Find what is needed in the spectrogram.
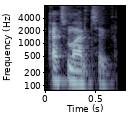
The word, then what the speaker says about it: Kaczmarczyk: that's a hard one. That's a tongue twister, especially for the foreigners. For us, it's super easy to pronounce, but... Okay, so my full name is Jakub Kaczmarczyk.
